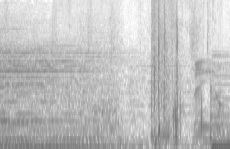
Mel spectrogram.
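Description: Background music with sustained notes that fade down, then a brief burst of sound near the end as the track gives way to the next.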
